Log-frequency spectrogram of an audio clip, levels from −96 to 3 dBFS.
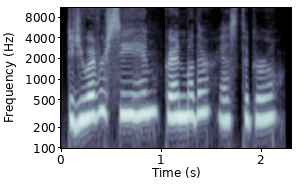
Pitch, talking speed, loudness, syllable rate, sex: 285 Hz, 235 wpm, -16 LUFS, 6.3 syllables/s, female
